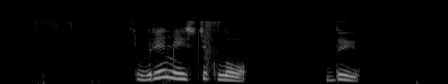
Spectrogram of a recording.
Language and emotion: Russian, neutral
